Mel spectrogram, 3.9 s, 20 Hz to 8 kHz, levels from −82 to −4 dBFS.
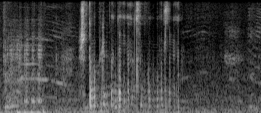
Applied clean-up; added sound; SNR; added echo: neural separator model SepFormer DNS4.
